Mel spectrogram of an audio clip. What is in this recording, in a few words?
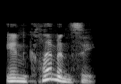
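"inclemency", British English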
